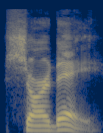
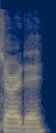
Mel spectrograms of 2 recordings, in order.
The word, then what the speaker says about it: Sade: Pronounced Sade. Okay, that's number 1. Sade. Pronounced Sade.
